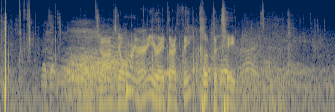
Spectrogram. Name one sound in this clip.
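A crowd cheers and applauds after the point.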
